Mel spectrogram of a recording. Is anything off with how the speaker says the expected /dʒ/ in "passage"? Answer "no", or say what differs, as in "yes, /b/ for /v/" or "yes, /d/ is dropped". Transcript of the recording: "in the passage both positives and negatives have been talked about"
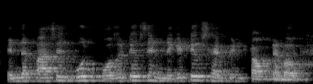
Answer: yes, /z/ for /dʒ/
